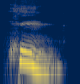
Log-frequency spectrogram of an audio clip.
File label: "Kong", Korean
